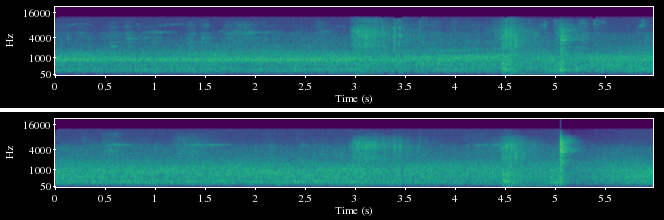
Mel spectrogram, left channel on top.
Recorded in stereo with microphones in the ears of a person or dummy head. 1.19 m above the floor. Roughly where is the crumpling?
Centre.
